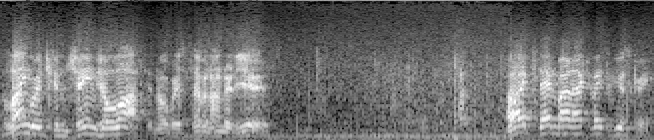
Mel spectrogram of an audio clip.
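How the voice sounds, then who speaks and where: 50s tv space captain, highish voice, clipped and bossy, noisy old soundtrack. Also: male voice, big pitch swings, normal speed, sharp tone. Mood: instructive, assured. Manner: clipped, authoritative, precise orders. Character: commanding, learned male captain of a time laboratory. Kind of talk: 1950s TV science fiction acting. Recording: noisy 1950s film soundtrack.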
